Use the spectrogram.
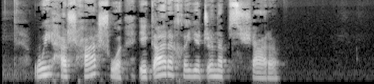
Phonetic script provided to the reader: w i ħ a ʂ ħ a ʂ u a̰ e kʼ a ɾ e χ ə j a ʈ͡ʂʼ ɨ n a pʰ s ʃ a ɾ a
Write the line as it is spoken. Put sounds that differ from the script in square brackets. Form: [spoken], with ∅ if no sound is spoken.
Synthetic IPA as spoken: w i ħ a ʂ ħ a ʂ [w] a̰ e kʼ a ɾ [a] χ [a] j a ʈ͡ʂʼ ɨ n a pʰ s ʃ a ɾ a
